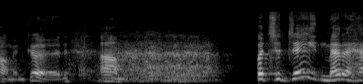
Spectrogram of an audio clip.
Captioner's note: laughter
